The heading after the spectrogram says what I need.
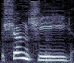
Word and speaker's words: Shang-Chi: their names yeah so what so i got shangshi his father was wen wu yeah mother was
